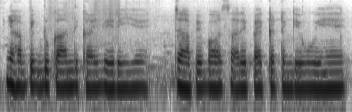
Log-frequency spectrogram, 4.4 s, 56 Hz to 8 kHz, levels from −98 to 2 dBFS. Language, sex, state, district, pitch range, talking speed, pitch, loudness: Hindi, female, Uttar Pradesh, Lalitpur, 165-175 Hz, 215 wpm, 170 Hz, -15 LUFS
